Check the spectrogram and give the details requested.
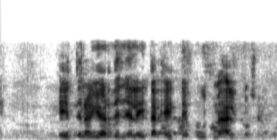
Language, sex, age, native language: Icelandic, male, 50-59, Icelandic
